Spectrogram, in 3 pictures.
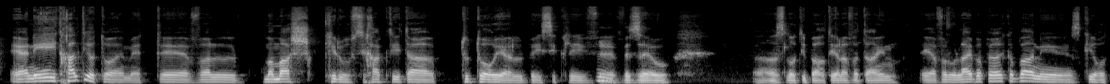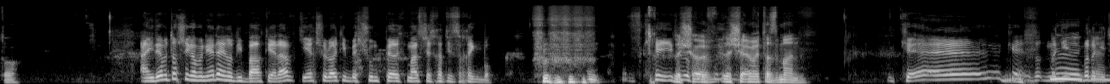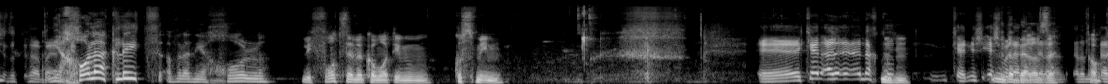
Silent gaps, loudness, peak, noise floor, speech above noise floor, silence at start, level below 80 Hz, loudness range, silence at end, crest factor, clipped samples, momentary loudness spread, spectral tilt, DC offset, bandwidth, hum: none; -19 LUFS; 0 dBFS; -63 dBFS; 44 dB; 0.1 s; -50 dBFS; 3 LU; 0 s; 20 dB; under 0.1%; 12 LU; -5 dB/octave; under 0.1%; 17 kHz; none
